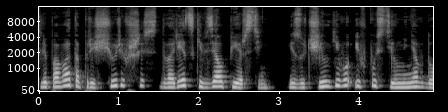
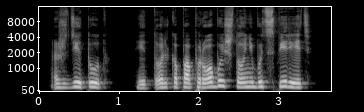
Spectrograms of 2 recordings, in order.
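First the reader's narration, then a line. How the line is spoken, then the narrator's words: Threatening warning. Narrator (Russian): грозно предупредил он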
